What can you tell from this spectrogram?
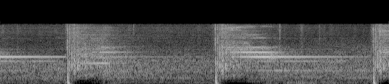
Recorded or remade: remade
